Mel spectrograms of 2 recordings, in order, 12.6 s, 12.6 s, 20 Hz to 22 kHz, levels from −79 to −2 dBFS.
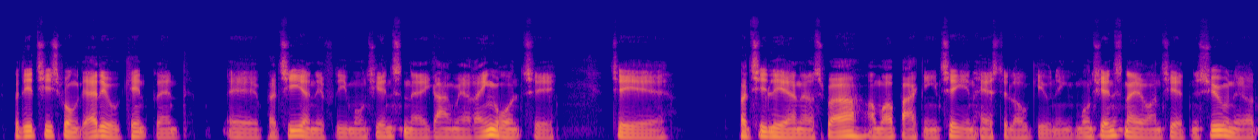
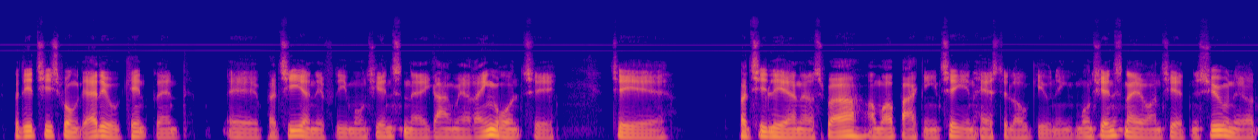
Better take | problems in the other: first | high-pitched whine; faint; throughout; 6.5 kHz, 35 dB below the speech

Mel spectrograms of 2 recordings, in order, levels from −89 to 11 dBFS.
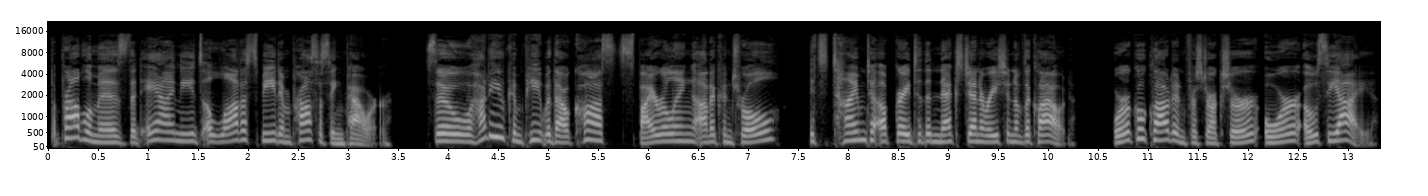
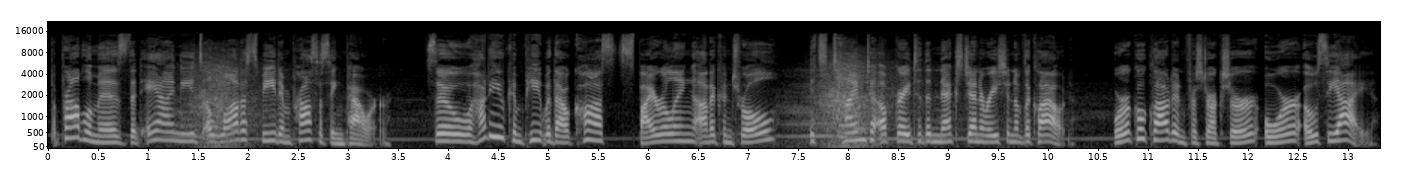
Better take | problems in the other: first | traffic noise; noticeable; throughout; 15 dB below the speech

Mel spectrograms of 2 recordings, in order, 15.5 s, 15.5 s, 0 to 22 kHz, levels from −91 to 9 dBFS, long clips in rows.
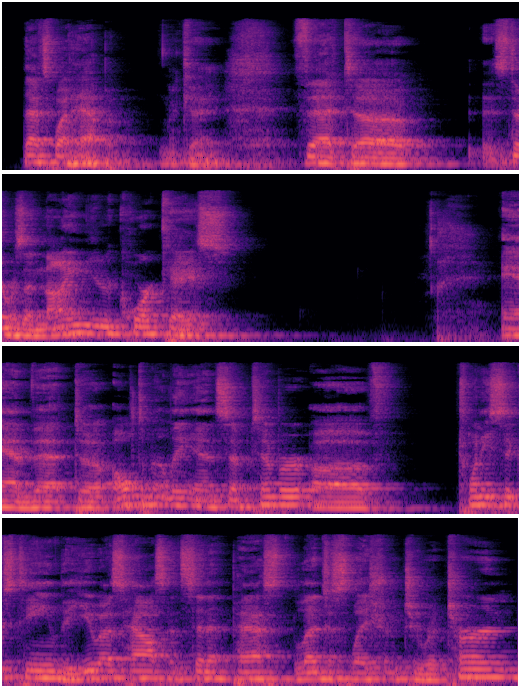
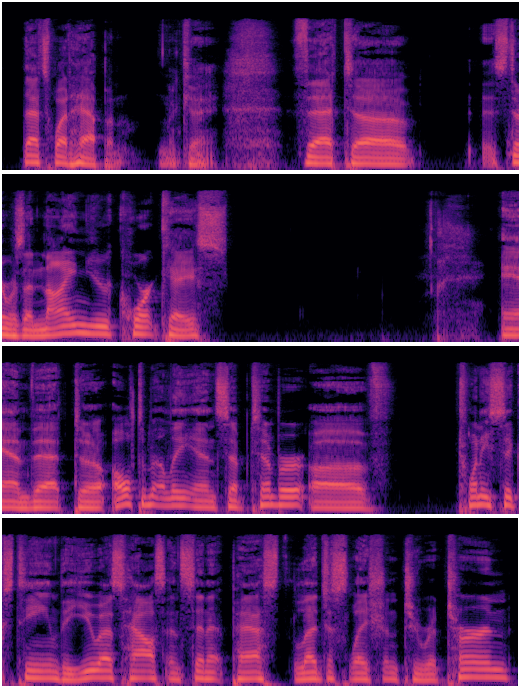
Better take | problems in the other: second | room echo; slight; dies away in 0.5 s // off-mic speech; somewhat distant

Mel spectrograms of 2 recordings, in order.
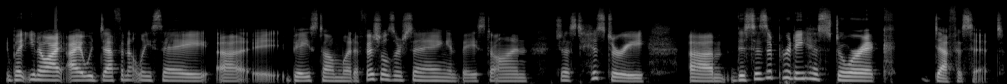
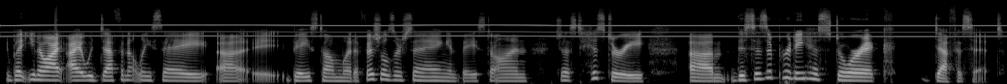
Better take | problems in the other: first | high-pitched whine; loud; throughout; 6.5 kHz, 6 dB below the speech

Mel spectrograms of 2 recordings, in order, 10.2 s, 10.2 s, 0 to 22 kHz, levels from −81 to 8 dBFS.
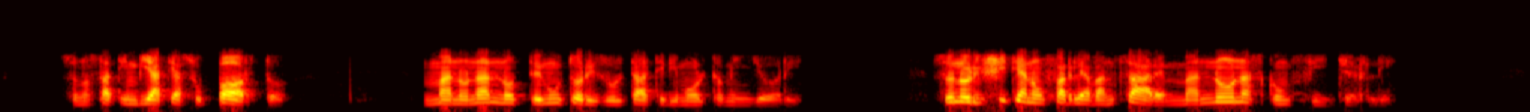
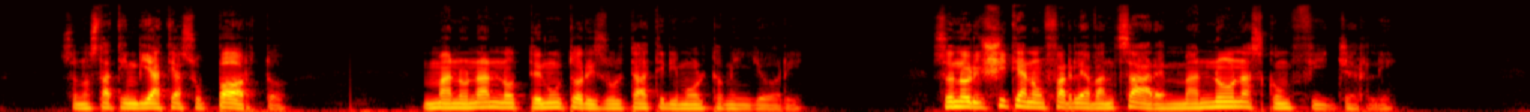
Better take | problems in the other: second | phone-call audio

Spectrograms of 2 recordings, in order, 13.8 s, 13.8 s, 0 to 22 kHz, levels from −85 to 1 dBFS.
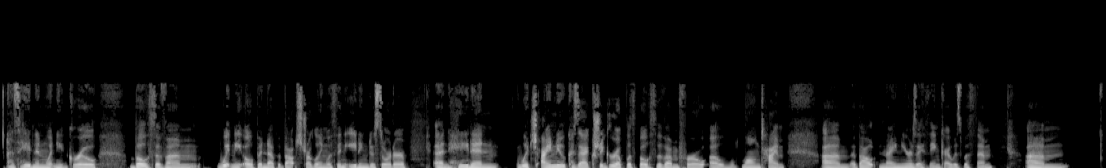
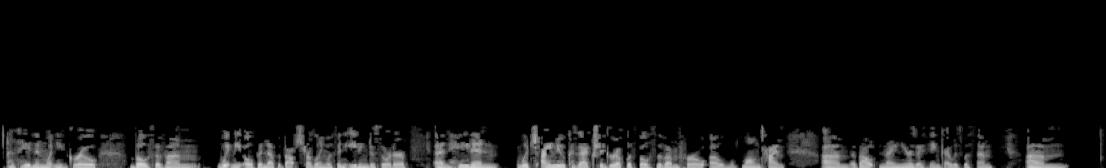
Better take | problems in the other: first | garbled, watery; badly; nothing above 5.5 kHz; slightly in the first

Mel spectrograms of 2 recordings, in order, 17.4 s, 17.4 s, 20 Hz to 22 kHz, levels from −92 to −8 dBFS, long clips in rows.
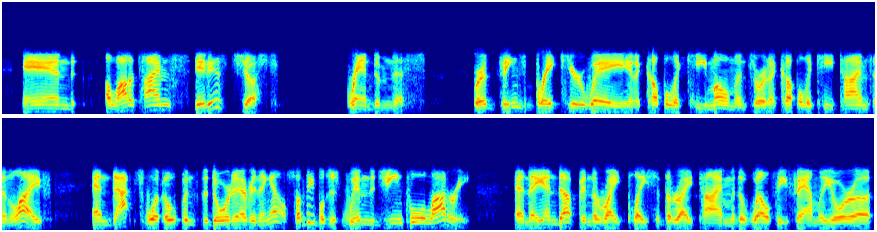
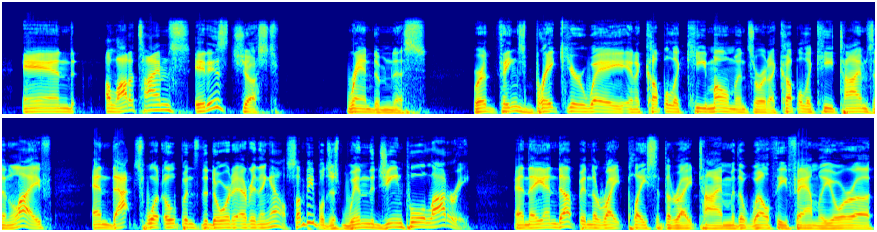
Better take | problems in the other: second | phone-call audio; nothing above 3 kHz

